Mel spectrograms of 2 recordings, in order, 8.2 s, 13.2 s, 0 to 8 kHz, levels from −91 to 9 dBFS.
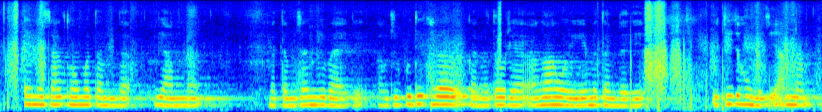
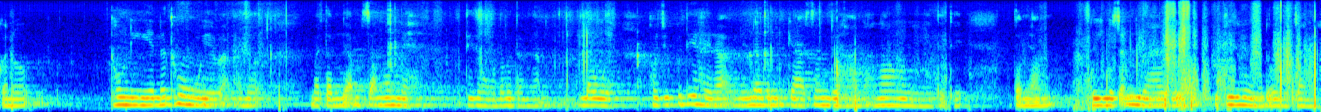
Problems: constant background noise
